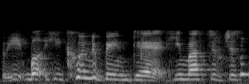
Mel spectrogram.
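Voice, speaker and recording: A woman's voice: on the high side, normal speed, lightly acted. Woman playing a careworn, anxious country wife. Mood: alarmed. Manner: plain country dialect, fretful and earnest. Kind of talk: theatrical radio-play acting. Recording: dull, noisy lo-fi recording.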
